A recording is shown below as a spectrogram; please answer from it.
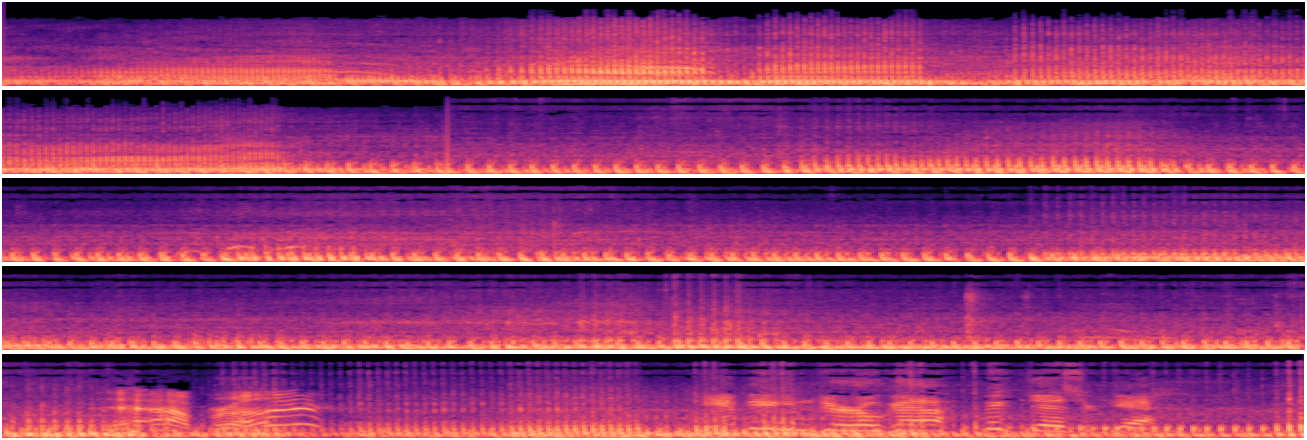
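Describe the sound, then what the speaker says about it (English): Small pit bikes ride around a backyard dirt track with jumps in St George, engines buzzing and revving steadily near and far throughout, with clattering and scraping, while people talk over the noise. "Already got the pit bikes out."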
